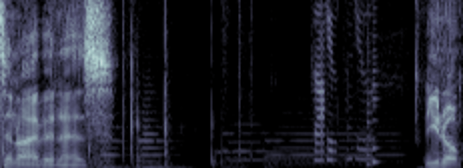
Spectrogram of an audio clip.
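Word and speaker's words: Ibanez: It's a It's an Ibanz. You don't pronounce the Z or most of the other letters and you just pronounce it Ibanya.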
